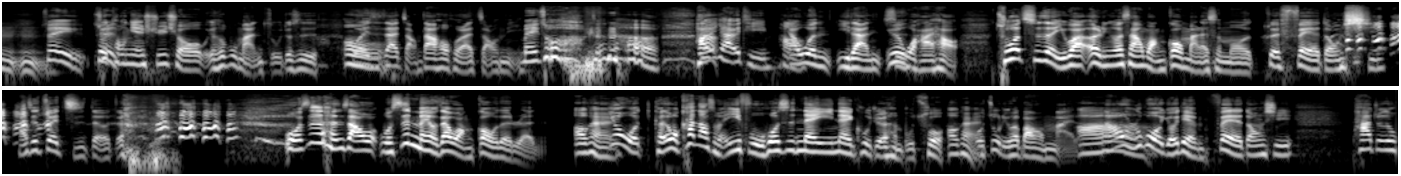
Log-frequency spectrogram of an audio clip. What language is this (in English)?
Chinese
